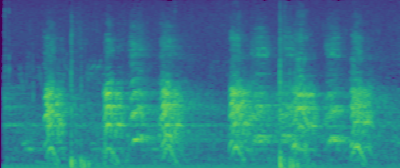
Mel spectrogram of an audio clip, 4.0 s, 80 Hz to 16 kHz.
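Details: Dog barking during a training session recorded on 5 May 2015; loud, sharp barks come in uneven bursts, about nine in four seconds, with short pauses between groups.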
